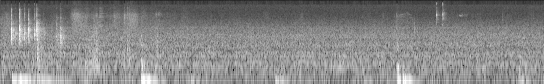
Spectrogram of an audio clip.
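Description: Faint typing on a heavy PC keyboard with soft clicks and occasional heavier thumps, quiet against a low background hiss.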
